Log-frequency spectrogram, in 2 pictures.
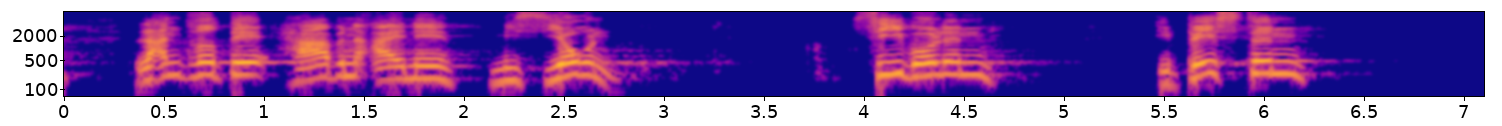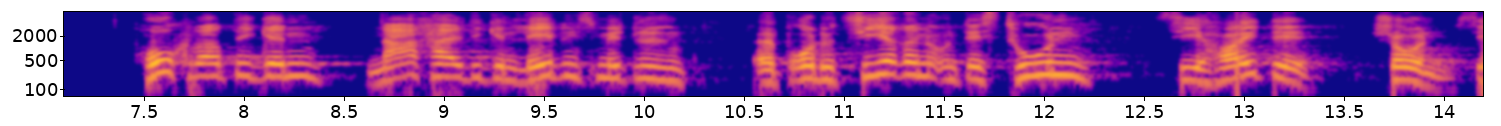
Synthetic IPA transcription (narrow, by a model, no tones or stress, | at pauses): lantv̥ɪɐtəhaːbən̩ʔaɪnə | mɪsjoːn | z̥iːvɔlən | d̥iːbɛstən | hoːxv̥ɛɐtɪɡənː | aːxhaltɪɡənleːbn̩smɪtl̩ | pʁ̥odut͡siːʁ̞ənʊnt̚d̥astʰuːn | z̥iːɦɔʏtə | ʃoːnz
